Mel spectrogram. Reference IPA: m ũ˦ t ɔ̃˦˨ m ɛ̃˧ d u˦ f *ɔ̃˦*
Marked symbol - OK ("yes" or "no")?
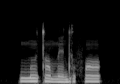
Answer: yes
